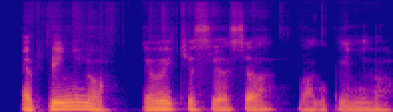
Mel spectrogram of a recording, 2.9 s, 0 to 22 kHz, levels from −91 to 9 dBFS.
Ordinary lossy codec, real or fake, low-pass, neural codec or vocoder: none; fake; none; codec, 44.1 kHz, 2.6 kbps, SNAC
